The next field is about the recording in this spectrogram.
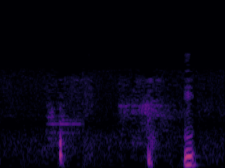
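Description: Faint telephone keypad tones as a phone is dialled to call someone back: a few short, separate beeps spaced apart, quiet against a low background hiss.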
